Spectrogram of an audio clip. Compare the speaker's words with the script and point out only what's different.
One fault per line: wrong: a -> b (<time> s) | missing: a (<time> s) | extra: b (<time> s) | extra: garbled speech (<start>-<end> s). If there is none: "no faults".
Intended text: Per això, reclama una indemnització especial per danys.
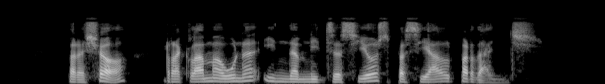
no faults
